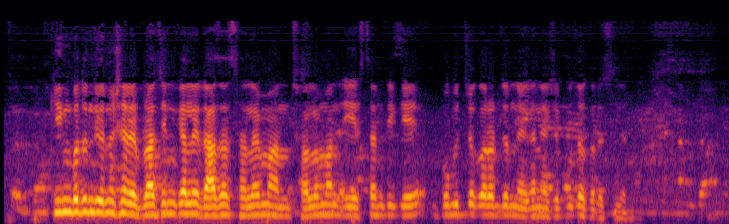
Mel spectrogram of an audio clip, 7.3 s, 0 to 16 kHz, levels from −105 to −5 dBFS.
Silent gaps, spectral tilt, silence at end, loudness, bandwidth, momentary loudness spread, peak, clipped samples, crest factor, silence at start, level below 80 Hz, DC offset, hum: none; -9 dB/octave; 0.15 s; -25 LUFS; 10 kHz; 17 LU; -6 dBFS; under 0.1%; 20 dB; 0.1 s; -62 dBFS; under 0.1%; none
